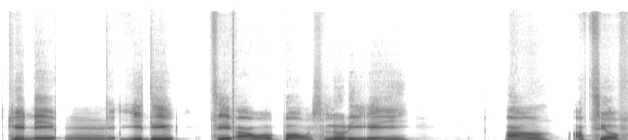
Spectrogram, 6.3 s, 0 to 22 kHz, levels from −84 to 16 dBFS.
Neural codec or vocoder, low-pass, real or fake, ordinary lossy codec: autoencoder, 48 kHz, 32 numbers a frame, DAC-VAE, trained on Japanese speech; none; fake; none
